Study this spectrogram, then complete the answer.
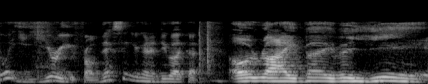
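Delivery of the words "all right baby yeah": loud, very slow drawl, lingering on yeah. Teasing the other speaker about old impressions: Austin Powers voice. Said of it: "Austin Powers".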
